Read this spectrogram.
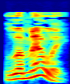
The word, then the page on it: lamellae: British English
